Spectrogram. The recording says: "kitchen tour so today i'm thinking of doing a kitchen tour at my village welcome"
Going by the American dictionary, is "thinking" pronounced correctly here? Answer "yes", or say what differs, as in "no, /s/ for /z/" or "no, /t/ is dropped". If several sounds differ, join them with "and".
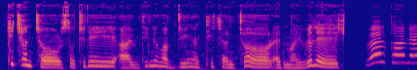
no, /t/ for /θ/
